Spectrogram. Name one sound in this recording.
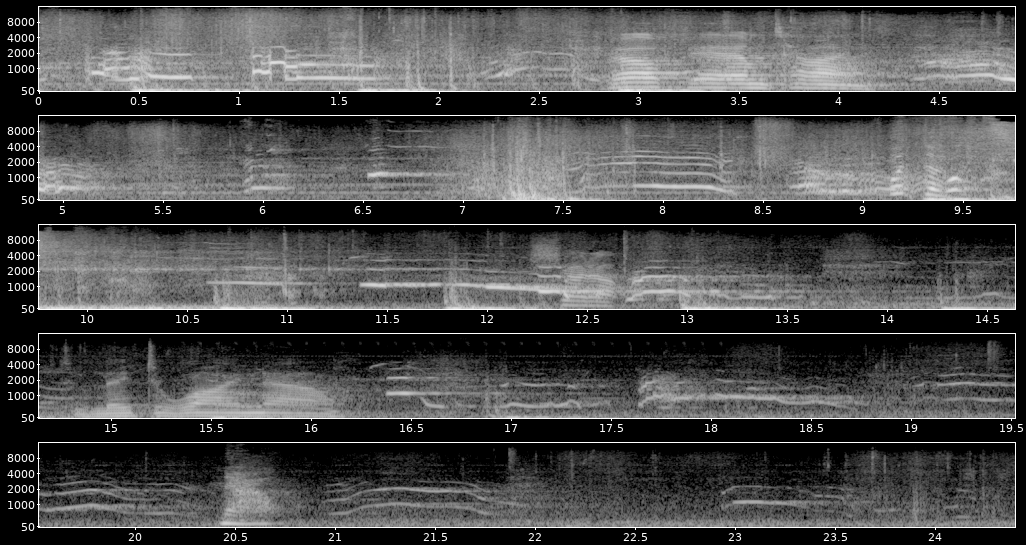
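A young woman whispers urgently close by.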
